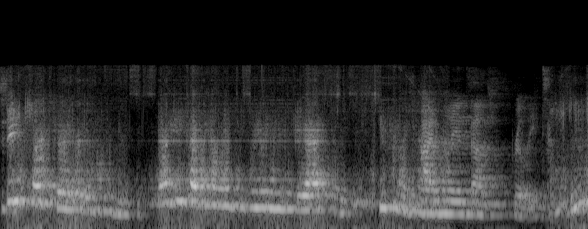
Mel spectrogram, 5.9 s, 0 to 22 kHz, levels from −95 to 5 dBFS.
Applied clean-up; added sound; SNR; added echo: neural separator model SepFormer DNS4.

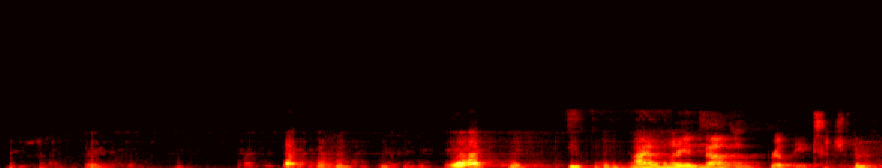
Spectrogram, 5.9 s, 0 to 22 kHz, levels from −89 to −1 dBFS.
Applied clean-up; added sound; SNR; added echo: neural mask model DeepFilterNet 3.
